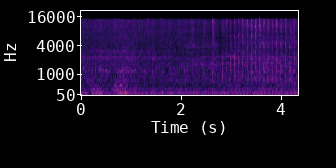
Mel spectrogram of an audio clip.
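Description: A motorboat engine running steadily with a low, rapidly pulsing rumble; from about halfway through, a fast even ticking rhythm comes in over it.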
